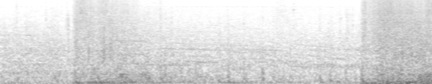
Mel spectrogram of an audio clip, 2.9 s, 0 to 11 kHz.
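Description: A musket volley erupts in the Assassin's Creed 3 video game, a dense crackling burst of massed gunfire that holds steady, then a second loud volley breaks out near the end.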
